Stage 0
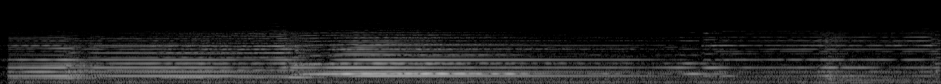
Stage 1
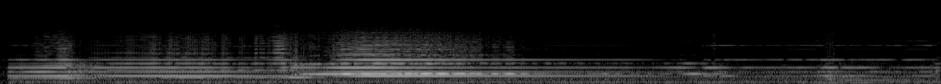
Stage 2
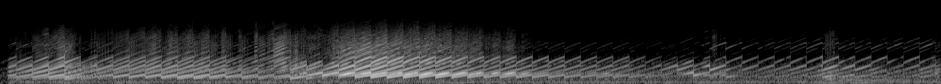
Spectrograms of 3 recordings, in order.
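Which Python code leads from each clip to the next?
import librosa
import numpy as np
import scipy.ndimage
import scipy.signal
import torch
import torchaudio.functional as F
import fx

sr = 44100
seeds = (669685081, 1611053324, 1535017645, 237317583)

y1 = fx.wiener(x, sr, points=25)
y2 = fx.vibrato_shape(y1, sr, shape='saw_up', rate_hz=6.2, depth_cents=250.0)
y2 = y2 * librosa.db_to_amplitude(8.5)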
